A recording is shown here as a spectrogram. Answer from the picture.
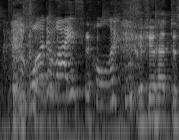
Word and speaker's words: Wadowice: You pronounce it Wadowice. It's pronounced Wadowice. Wadowice, Poland.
